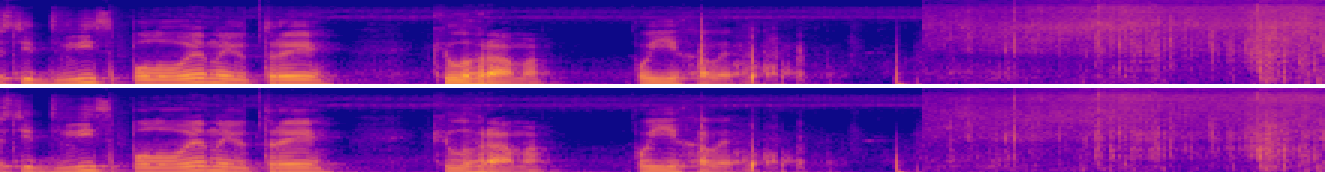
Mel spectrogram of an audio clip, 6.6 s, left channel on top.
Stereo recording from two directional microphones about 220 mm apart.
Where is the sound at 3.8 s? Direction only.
40° right (ahead or behind).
